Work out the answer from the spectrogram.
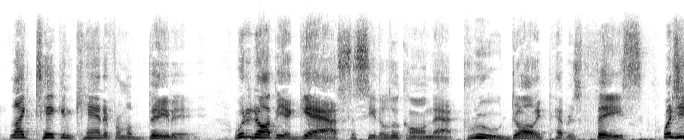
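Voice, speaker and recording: Man acting a brash, high-pitched, swooping crime boss. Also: fairly bright tone. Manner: brash, snapping insults at underling. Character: bossy, greedy, cocky crime boss robbing a bank. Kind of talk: comic radio play acting.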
